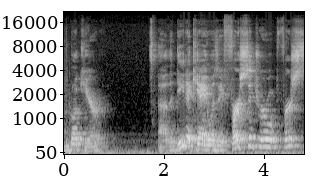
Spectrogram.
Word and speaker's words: Didache: thing here the D that's the way you actually pronounce it in Greek most of us probably say die Dash but D deay is the way this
